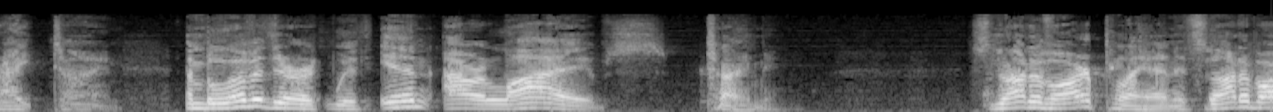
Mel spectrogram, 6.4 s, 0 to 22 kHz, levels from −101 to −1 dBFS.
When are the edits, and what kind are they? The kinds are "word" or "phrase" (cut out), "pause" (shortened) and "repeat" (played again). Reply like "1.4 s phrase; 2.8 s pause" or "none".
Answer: 1.6 s phrase; 3.5 s phrase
